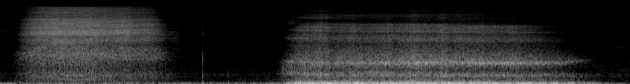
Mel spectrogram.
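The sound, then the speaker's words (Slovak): A deep breath drawn in through the nose makes a soft airy hiss for nearly two seconds. After a short pause, a longer, louder rush of air follows. “Skús sa teraz hlboko nadýchnuť nosom.”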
